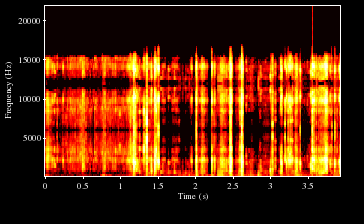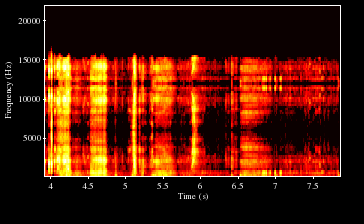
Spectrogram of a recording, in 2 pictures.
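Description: Water splashing and gurgling against a handheld camera at the surface, in irregular splashes, turning more muffled after about five seconds as the camera goes underwater.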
